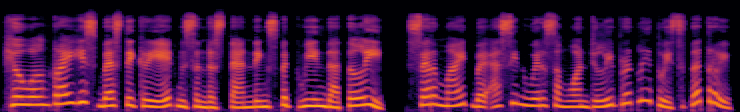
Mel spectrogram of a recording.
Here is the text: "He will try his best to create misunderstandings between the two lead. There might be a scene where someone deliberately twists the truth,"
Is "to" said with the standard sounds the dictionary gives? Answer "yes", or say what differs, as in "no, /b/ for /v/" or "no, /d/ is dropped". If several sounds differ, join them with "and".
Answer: yes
